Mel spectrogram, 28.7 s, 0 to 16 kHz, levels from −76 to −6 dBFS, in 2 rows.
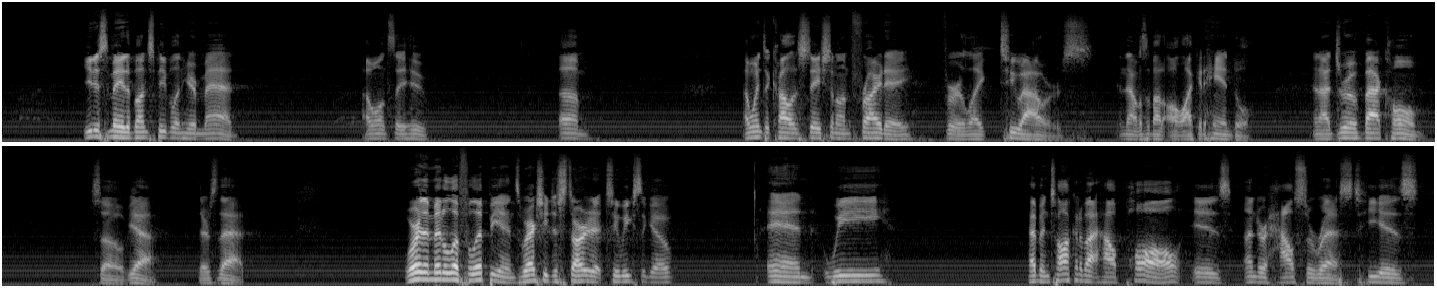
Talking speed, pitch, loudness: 150 wpm, 100 Hz, -29 LUFS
